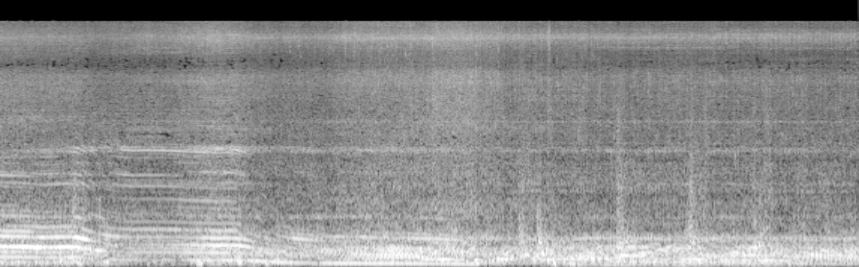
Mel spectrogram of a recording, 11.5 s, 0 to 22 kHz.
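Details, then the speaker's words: 1974 Johnson 15hp two-stroke outboard, pond test after service with carb tuning, previously wouldn't idle; still cold with thermostat likely closed, little tell-tale spitting: even quick burble settling to steady idle after brief rev, no stumbles. Normal idle. "he's idling now looks like the thermostat is probably closed at the moment it's not spitting very much but when it's good and warm it spits good"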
